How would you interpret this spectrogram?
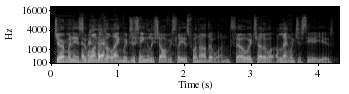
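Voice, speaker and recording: A man's voice: medium pitch, fairly even intonation, fast talker. A man hosting an interview, asking long, chatty, rambling questions. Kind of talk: casual interview.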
